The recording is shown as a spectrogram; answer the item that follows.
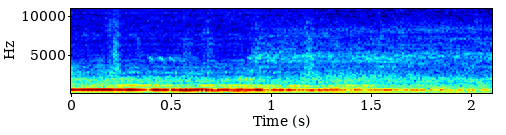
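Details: Humpback whale recording played at the La Caixa exhibit 'Érase una vez El Habla', a sound humpbacks use to communicate; a long steady mid-pitched tonal moan with faint descending sweeps sliding down beneath it.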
